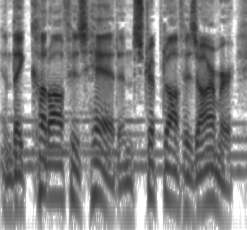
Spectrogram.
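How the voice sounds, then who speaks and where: A man narrating scripture as a scripted audio drama, with solemn, measured storytelling. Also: sits low. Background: music bed.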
